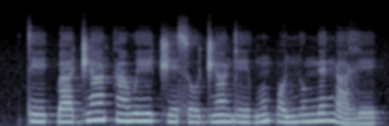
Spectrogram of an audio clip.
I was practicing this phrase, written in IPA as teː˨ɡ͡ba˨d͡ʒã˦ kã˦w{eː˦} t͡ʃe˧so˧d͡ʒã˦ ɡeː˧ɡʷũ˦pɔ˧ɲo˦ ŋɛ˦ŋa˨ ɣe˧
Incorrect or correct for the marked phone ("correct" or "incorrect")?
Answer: correct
